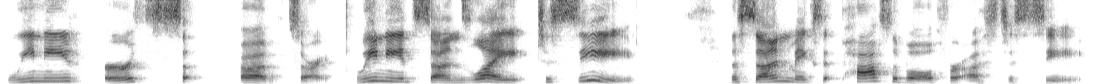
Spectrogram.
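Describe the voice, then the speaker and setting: Woman in her 30s doing a kids read-aloud at home, takes it really slow, explains stuff simply. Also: fairly high pitch, lively intonation. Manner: deliberate, simple explaining for young children. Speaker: teacher reading aloud to young children. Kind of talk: children's read-aloud lesson with explanatory asides. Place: room at home, indoors.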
